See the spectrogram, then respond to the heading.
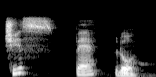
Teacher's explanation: Então, aqueles 2 es do te espero, aqueles 2 es juntos formam um som só que vira um i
